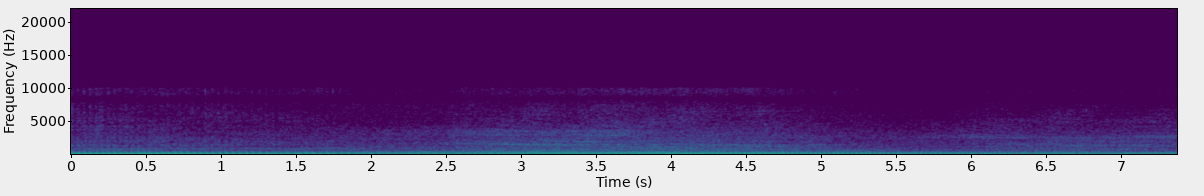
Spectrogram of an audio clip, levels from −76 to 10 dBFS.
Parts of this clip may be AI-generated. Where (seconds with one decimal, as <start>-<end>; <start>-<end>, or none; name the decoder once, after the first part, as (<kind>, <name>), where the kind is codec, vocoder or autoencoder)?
5.0-6.0 (vocoder, Vocos)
